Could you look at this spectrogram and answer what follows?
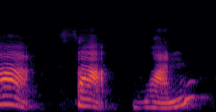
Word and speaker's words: สวรรค์: จะ ได้ คำ ว่า สวรรค์ มี ข้อ ควาย เป็น ตัว การันต์ นะ เรา จึง ไม่ อ่าน ออก เสียง ข้อ ควาย ข้าม นี้ นะ คะ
